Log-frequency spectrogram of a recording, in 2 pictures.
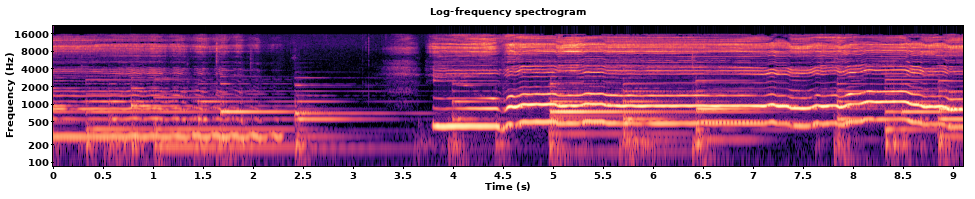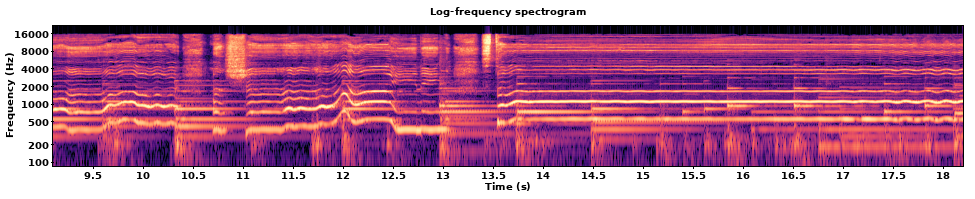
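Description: A woman singing a slow, wavering vocal line with vibrato over keyboard chords. The chords ring and fade at first, the voice enters about four seconds in, climbs to a high peak near the middle, then settles into a long held note with vibrato.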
